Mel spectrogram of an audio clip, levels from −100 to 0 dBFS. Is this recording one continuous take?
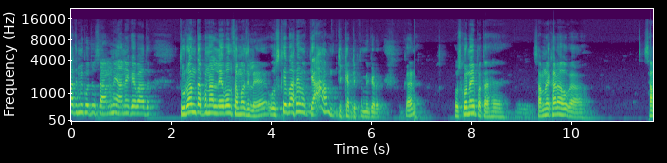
no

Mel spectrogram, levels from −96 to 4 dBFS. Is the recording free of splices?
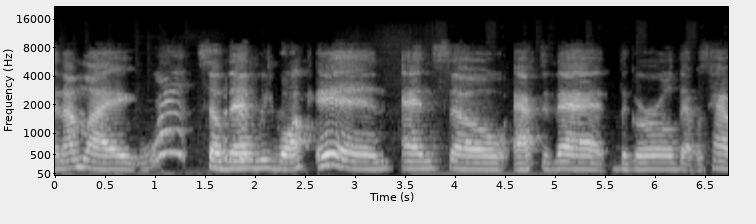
yes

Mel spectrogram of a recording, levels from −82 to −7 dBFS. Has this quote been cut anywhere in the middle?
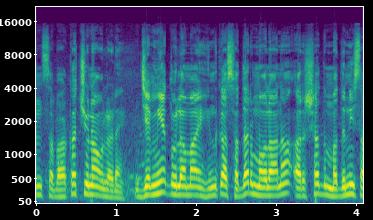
yes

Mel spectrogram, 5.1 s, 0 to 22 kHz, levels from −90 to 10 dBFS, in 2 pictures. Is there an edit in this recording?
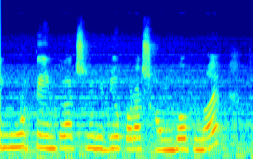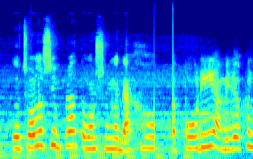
yes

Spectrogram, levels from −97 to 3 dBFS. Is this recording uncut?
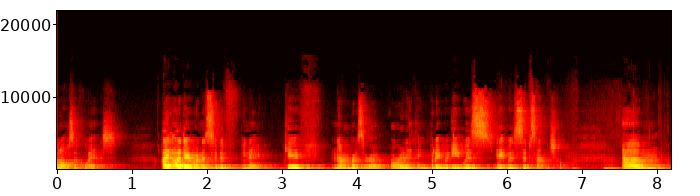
yes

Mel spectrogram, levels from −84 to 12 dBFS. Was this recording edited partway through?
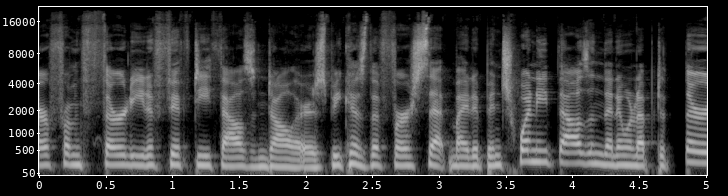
no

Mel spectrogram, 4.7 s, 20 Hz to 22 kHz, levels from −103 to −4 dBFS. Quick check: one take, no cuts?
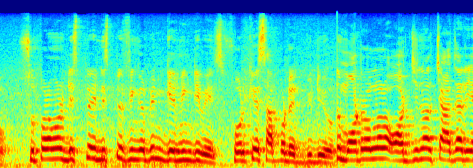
no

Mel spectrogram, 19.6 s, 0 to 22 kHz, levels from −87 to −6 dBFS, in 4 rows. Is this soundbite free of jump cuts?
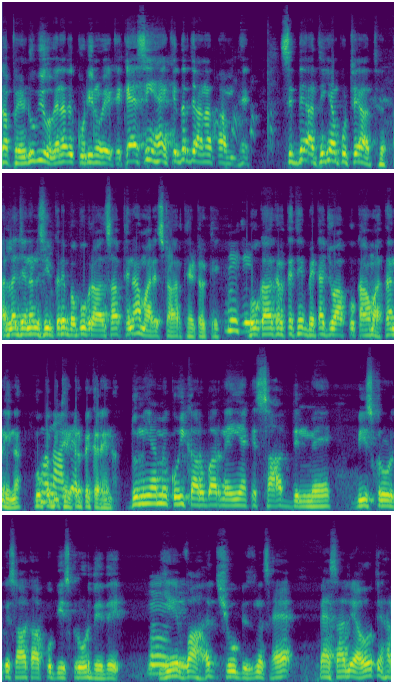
no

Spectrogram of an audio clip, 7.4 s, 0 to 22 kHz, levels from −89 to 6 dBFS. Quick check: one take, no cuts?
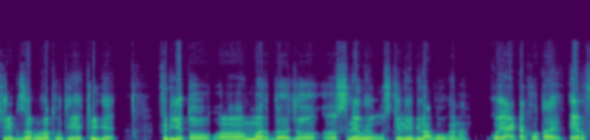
no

